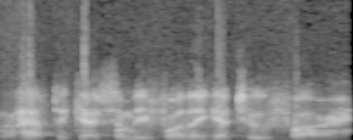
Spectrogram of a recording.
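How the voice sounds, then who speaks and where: A brisk, bright-voiced frontier hero, decisive and resolute, talks quickly in a vintage radio Western with faint music. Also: male voice, on the low side, expressive, slightly rough, heavily acted, rough recording. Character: heroic, decisive masked male Western lawman. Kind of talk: 1930s-40s Western radio acting. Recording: old-time radio recording.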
